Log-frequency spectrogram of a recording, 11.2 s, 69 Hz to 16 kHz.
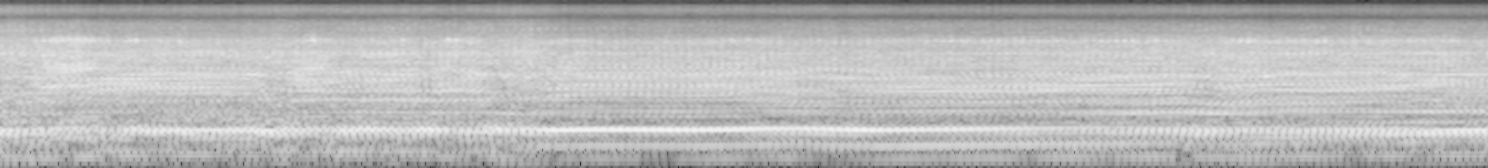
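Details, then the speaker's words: Twin-turbo Detroit Diesel 12V71 generator after fixing a clattering fan: steady, even idle with smooth low drone, no rattle or clatter; engine running healthy. "dude what a sweetheart of a motor sounds way better than a fan clattering around on it much better yep"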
